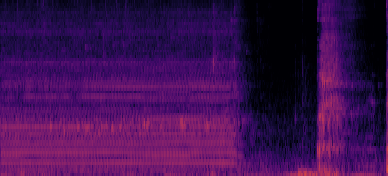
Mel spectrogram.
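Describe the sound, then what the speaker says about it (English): An automatic household water pump runs with a steady droning hum rich in tonal harmonics, then cuts out, followed by a short burst of rushing water. "Sorry about the sound. I have this automatic pump."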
